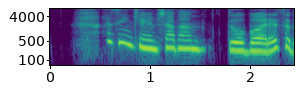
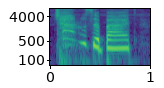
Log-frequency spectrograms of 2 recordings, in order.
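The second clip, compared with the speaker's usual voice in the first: put-on gentle bedtime story reading for kids; children's radio storyteller; storytelling narration; 4 semitones higher than usual. A narrator's reading. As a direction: read it like a bedtime tale.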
